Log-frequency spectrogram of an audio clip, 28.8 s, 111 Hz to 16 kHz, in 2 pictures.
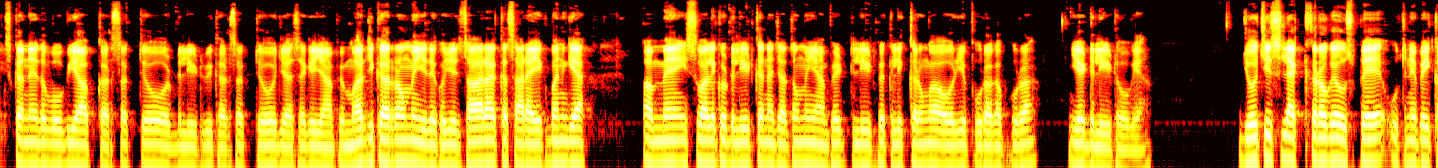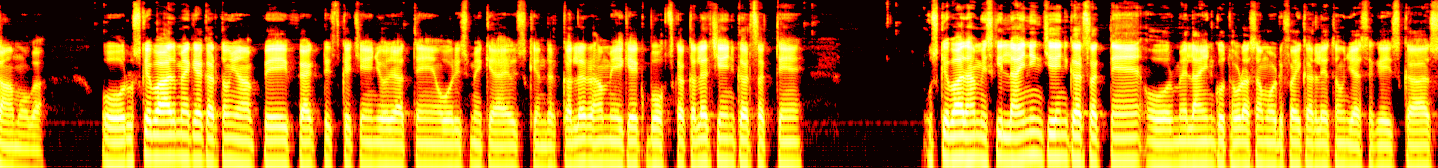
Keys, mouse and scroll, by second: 1.7 right click, 3.5 click, 7.4 right click, 8.6 click, 15.3 click, 18.4 click, 22.4 click, 27.4 click.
